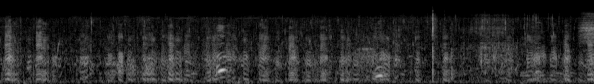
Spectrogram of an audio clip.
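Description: A large flock of domestic ducks quacking on the water, many short calls overlapping, with one louder call about two seconds in.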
